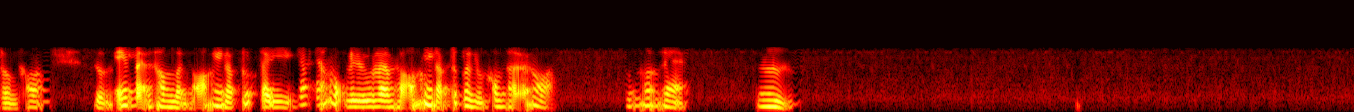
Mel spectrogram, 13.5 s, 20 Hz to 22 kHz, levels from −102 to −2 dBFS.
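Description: From start to finish the speech passes through a Codec 2 vocoder, which fits a rate near 2.4 kbit/s. Only pitch, voicing and envelope survive, and sine-wave resynthesis makes it robotic and buzzy, with heavy damage, confined to 250 Hz to 3.7 kHz and empty above 3.8 kHz.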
